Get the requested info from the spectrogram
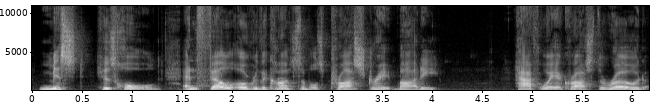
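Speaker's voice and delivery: plain reading voice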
